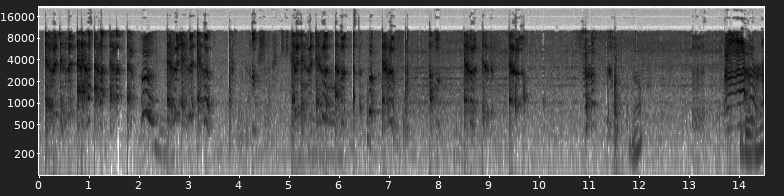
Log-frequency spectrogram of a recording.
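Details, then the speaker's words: Young infant on oxygen with whooping cough (pertussis) in a coughing attack: runs of rapid back-to-back coughs with little breath between, then a high drawn-in whoop; paroxysmal cough, cyanosis possible. "Vamos a ver un video donde se ve a un lactante menor sufriendo de un ataque de tos por coqueluche."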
